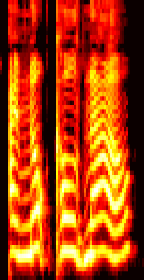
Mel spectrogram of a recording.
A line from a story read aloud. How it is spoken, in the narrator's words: she shouted to Tiger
